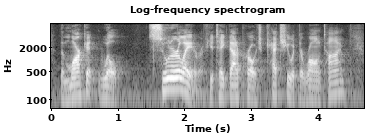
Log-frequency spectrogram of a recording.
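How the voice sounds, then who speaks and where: The speech comes at a moderate pace in an ordinary speaking voice. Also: man. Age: 60s. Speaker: financial planner. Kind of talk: educational talk to camera.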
